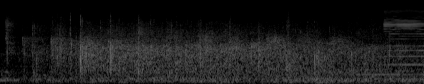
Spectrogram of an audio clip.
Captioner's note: applauding; bagpipes playing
